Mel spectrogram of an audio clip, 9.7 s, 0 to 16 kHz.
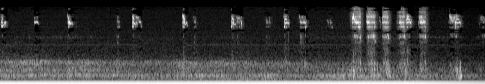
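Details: Pied flycatcher nestlings in a nest box camera during heat and food shortage, 27.6.2013: sparse high squeaks that swell into a loud burst of rapid, harsh cheeps with rustling, over low hum.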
